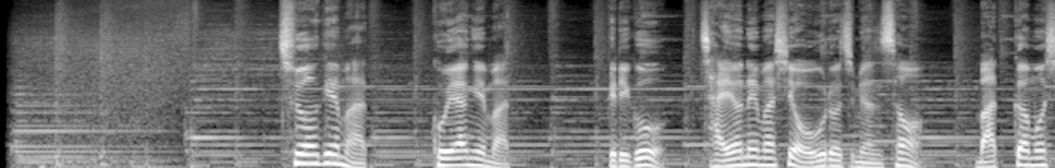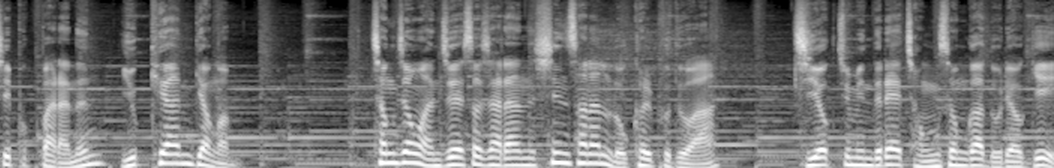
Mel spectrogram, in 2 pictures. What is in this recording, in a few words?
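Korean, male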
